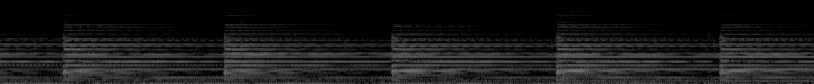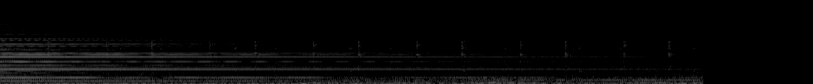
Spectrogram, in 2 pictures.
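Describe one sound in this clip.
A wall clock chimes a slow, ringing tune that fades away.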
